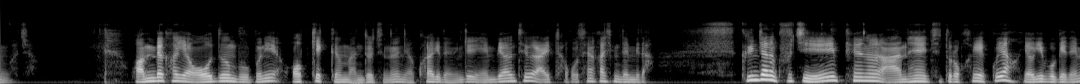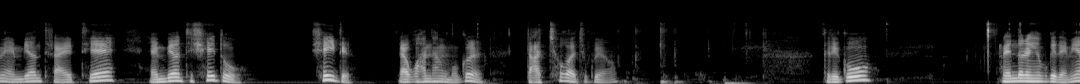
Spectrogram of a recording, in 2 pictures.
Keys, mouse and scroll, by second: 5.9-8.1 drag, 15.2 click, 16.4 KP_Decimal, 16.9 KP_1, 17.3 Return, 18.9 click, 19.6 KP_1, 19.6 KP_Decimal, 20.6 click, 20.8 Return, 20.8 KP_1, 20.8 KP_Decimal.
